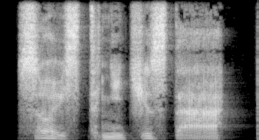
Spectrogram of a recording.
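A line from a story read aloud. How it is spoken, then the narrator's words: Wheezing. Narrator (Russian): просипел он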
